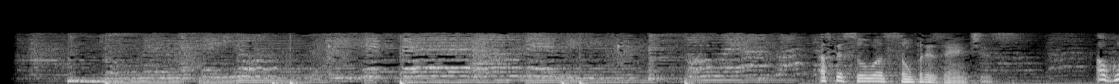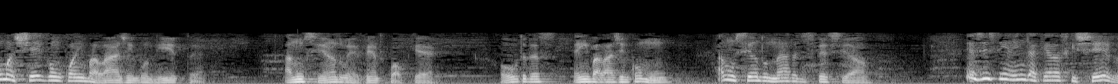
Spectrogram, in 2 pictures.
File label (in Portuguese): Evangélico Aniversário Atrasado Masculino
